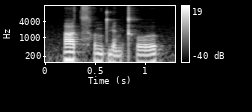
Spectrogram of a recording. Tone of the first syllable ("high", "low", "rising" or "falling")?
high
